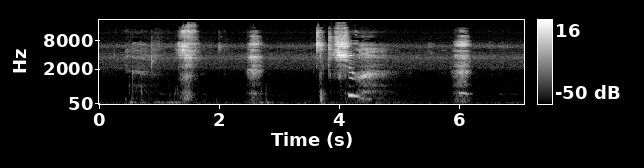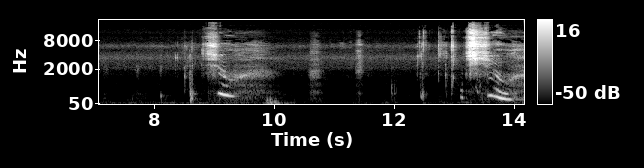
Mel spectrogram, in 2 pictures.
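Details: Three forceful sneezes from an adult woman in spring 2024, attributed to pollen, each preceded by a sharp catching inhale, with quiet sniffs and breaths between; allergic sneezing.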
